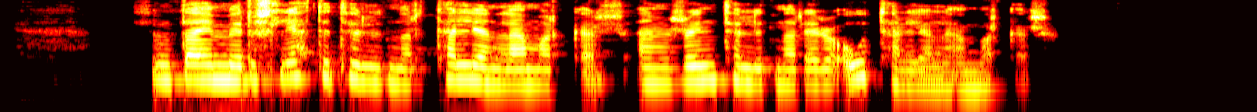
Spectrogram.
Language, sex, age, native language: Icelandic, female, 30-39, Icelandic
